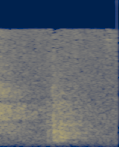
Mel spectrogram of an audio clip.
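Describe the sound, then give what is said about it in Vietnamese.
A single muffled thud-and-scrape of a temple's side door being pushed open, brief, rising out of a quiet hum and fading quickly. “Từ một cái tiếng đẩy cửa ra thôi.”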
